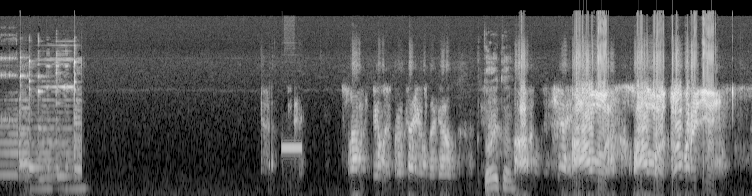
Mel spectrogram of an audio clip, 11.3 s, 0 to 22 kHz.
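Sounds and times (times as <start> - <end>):
melodic phone ringtone with a bass line: 0.0 - 1.3
speech: 0.8 - 1.4, 6.8 - 8.0, 8.6 - 11.0.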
